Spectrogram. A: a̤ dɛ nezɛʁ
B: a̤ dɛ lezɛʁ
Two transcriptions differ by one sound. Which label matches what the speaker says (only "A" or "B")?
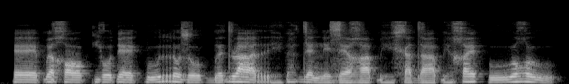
A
